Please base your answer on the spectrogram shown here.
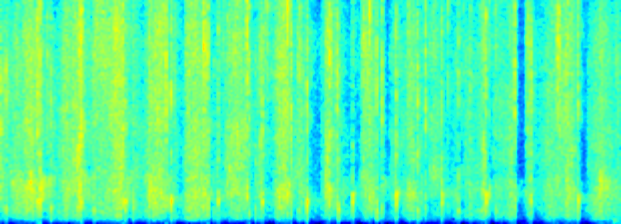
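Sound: audience round of applause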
